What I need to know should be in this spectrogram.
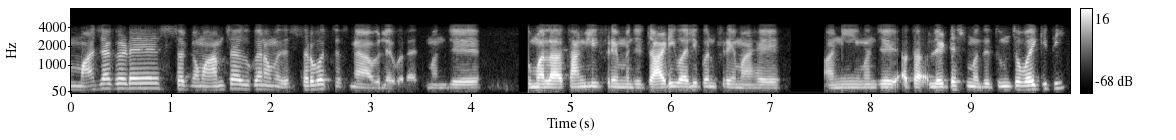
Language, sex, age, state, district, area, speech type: Marathi, male, 18-30, Maharashtra, Nanded, urban, conversation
